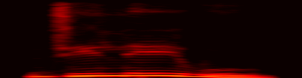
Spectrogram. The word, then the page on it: ಜಲಾವು: jalavu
